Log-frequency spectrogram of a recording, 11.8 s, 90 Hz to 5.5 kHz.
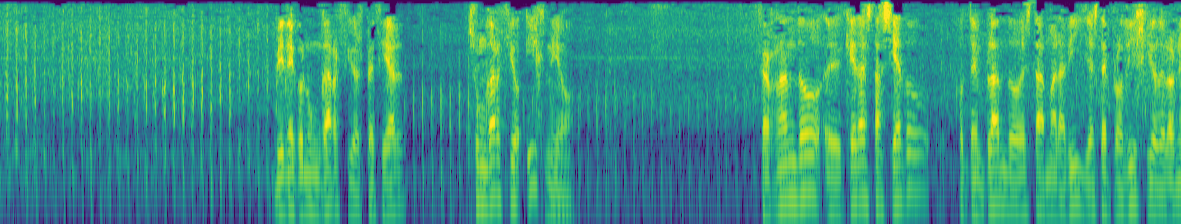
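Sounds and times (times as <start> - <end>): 
Mi-8 helicopter buzzing engine drone: 0.0 - 11.7
old Soviet Mi-8 helicopter rotor blades thudding: 0.0 - 11.7
speech: 2.8 - 5.8, 7.6 - 11.7.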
